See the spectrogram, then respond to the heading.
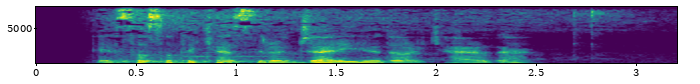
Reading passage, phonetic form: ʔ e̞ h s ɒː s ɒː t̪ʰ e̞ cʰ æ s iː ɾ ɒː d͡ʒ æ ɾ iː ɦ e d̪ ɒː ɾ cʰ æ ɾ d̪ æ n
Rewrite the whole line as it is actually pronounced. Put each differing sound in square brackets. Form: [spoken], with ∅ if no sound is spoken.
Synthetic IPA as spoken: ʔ e̞ h s ɒː s ɒː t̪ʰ e̞ cʰ æ s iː ɾ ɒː d͡ʒ æ ɾ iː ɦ e d̪ ɒː ɾ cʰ æ ɾ d̪ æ n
